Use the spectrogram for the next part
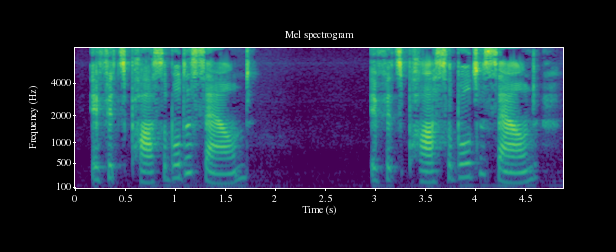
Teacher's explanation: The word to is definitely reduced to the schwa, so I may mark that, so I don't forget to reduce it.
